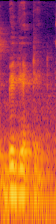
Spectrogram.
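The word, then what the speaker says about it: bigoted: Pronunciation देखिए, यहाँ पर टीईडी जो लास्ट में लगा है, ये नॉट टेड, इट इज बिगेटेड।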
